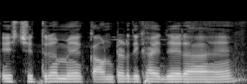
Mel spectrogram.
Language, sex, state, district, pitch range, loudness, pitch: Hindi, male, Assam, Kamrup Metropolitan, 120-135 Hz, -14 LUFS, 130 Hz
